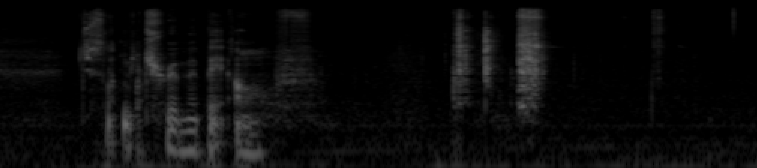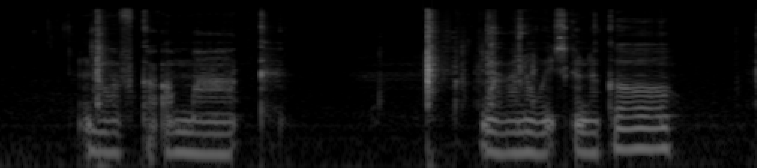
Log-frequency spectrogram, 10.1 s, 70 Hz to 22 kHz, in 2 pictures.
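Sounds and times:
metal blade scraping on glass: 3.4 - 3.8.

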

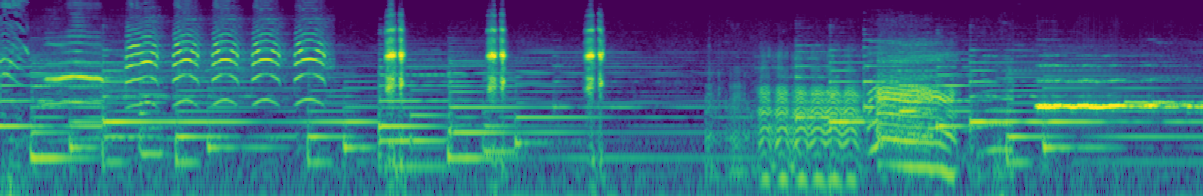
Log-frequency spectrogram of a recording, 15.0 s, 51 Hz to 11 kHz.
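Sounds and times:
frog croaking: 0.0 - 4.2, 4.8 - 5.1, 6.0 - 6.4, 7.3 - 7.6
short animal calls: 0.0 - 4.2, 6.1 - 6.3, 7.3 - 7.6
soft background music: 0.0 - 15.0.

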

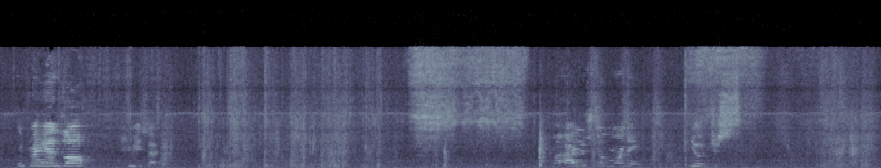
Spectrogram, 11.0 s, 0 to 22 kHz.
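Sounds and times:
brief high hiss: 5.1 - 6.6
distant children's voices: 5.6 - 9.5.

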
